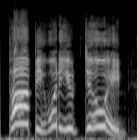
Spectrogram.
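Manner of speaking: high-pitched mock questioning; Medeja impression. Partner questioning Steiner's pipe rampage, high mock voice. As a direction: imitate a startled partner, voice jumped up. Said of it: "and Medeja's like".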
